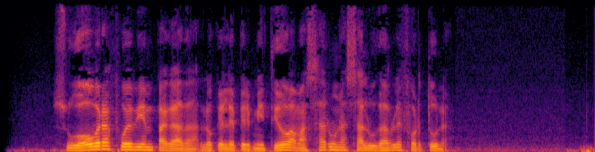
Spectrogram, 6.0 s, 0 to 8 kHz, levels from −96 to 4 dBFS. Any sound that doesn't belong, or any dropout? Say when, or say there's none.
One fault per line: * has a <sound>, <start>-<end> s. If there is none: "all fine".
all fine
